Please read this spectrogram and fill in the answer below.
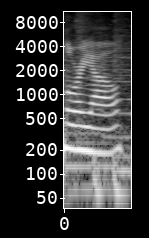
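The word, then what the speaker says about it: L'Oréal: let's break it down the first syllable L is pronounced just like the English letter L the next syllable or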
